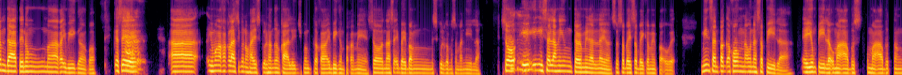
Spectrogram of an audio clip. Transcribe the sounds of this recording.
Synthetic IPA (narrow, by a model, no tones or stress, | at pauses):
ɐmd̪aːt̪ɛnʊŋmɐŋakɐʔɪbiːɡɐŋɐko̞kɐsɛ | ʔaː | jʊŋmɐŋakɐklaːsɪkonɐŋɦajskulhɐŋɡaŋkaːlɛd͡ʒmɐɡ̚kɐkɐʔɪbiːɡɐnpɐkɐmɛso̞naːsɐʔɪbaʔɪbaŋskulkɐmɛsɐmɐniːlɐ | so̞ɪʔɪʔɪsalɐŋjʊŋt̪ɛɹmɪnɐlnɐjo̞nsosɐbajsɐbajkɐmɛpɐʔʊwɛʔ | minsɐnpɐɡʔɐko̞ʔɐŋnɐʔʊnasɐpiːlɐ̰ʔɛjʊŋpiːlɐʔʊmaːʔaːbosʔʊmaːʔaːbot̪̚nɐŋ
